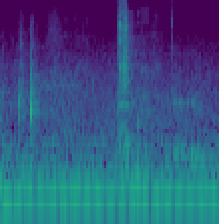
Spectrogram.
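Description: Quiet handling of a plastic dashcam suction-cup mount: a couple of faint clicks early and a brief rustle just over a second in, over a low steady hum.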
